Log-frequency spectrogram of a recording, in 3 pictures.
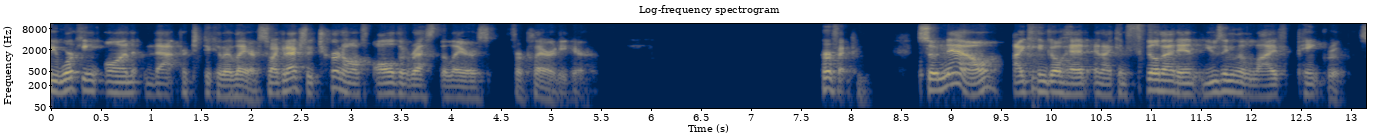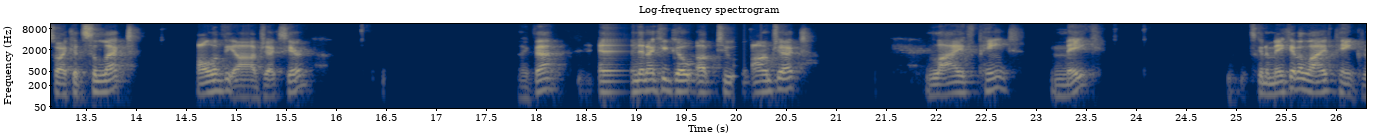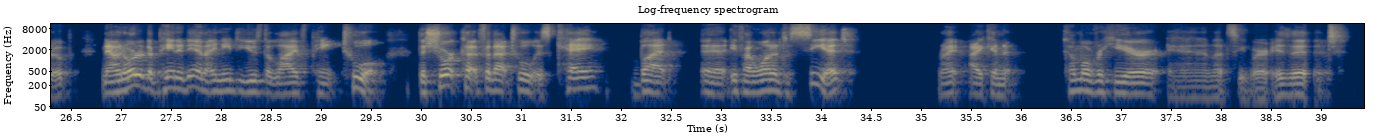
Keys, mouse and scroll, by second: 0.3 click, 3.3 click, 5.2 click, 10.1 click, 16.5-17.8 drag, 21.3 click, 24.5 click, 30.8 F15, 33.6 click, 37.6-39.0 scroll, 39.3-39.4 scroll up 9.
